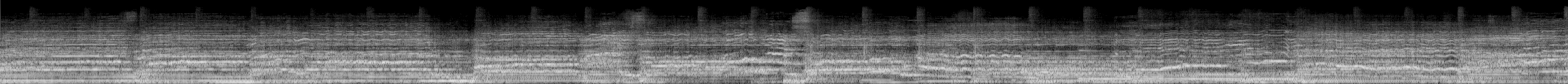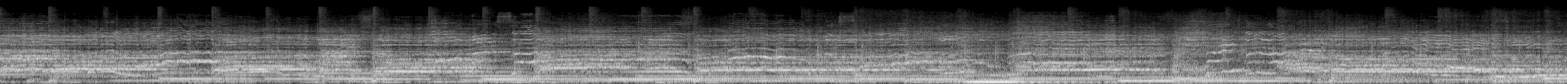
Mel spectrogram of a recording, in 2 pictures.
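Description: Gospel choir of men and women singing, led by a voice on a handheld microphone, over held low accompaniment notes and a steady percussive beat.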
